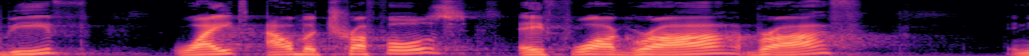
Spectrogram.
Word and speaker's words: foie gras: white Alba truffles a foie gras broth and yes that is how you pronounce it I had to look that up because otherwise it would have been for grass for this guy so I had foie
